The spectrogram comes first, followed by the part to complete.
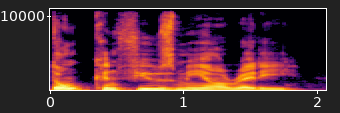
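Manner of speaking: normal talking voice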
